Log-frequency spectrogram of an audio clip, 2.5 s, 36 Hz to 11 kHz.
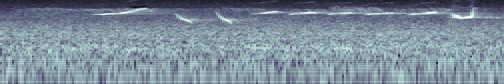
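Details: Male Blue-and-white flycatcher in an extended song bout, May 5, 2022: a varied phrase of high rising whistles, two quick downward slurs, a run of short level warbled notes and a final dipping flourish.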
